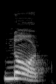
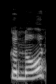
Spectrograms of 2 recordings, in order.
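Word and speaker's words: know: इन सब में हम देख रहे हैं कि के बाद एन आ रहा है तो इसमें हम के की आवाज नहीं लेंगे, इसको हम सीधे बोलेंगे नॉट। कनॉट नहीं बोलेंगे, नॉट, NOT, नॉट।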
